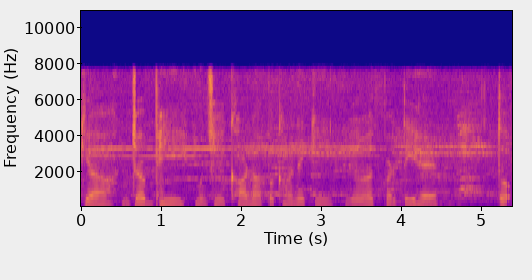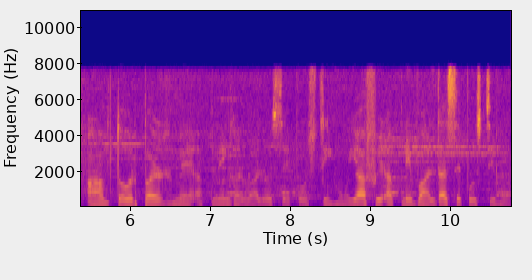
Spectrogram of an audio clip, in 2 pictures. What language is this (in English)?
Urdu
